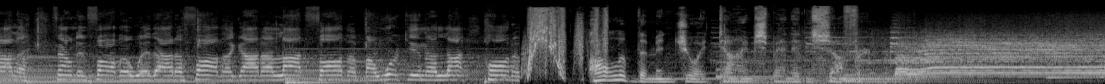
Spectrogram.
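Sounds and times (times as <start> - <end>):
speech: 0.2 - 9.4
steam train whistle: 9.0 - 11.0.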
